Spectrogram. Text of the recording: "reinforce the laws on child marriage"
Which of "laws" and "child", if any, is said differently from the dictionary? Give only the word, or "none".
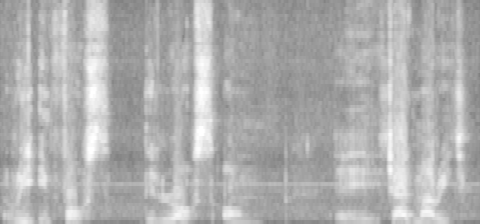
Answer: laws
